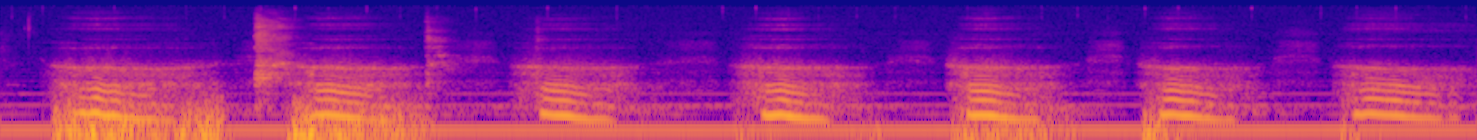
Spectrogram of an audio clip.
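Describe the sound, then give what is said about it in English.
Rhythmic breathing during a breathing exercise, seven faint, evenly spaced breaths roughly two seconds apart, each a short airy burst with a slight voiced, falling tone. “Inhale.”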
